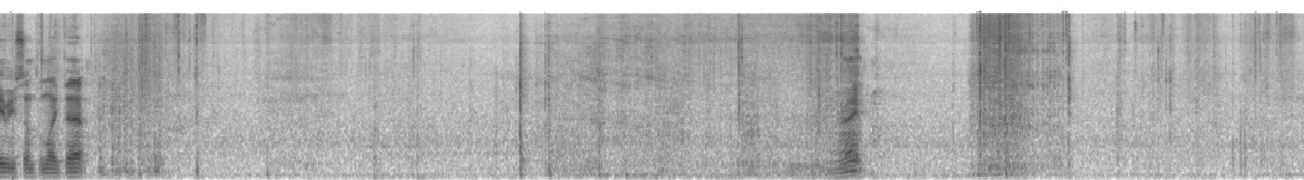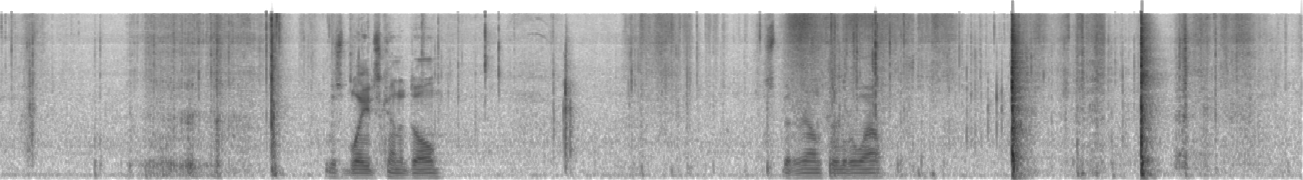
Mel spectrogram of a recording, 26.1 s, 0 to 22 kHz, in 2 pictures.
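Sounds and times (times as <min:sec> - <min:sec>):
cardboard rustling: 0:00.9 - 0:02.2, 0:19.3 - 0:26.0
box cutter slitting tape: 0:09.7 - 0:10.8, 0:14.4 - 0:15.9.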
